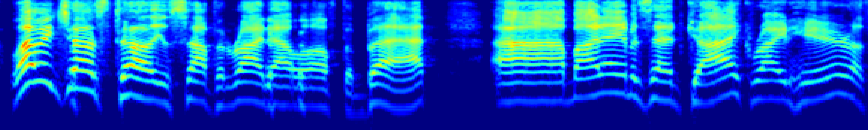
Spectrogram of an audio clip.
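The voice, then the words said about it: Fake professional announcer voice. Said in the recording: “I don't know why I'm doing this voice, but I feel like I'm using my professional announcer voice or my fake announcer voice.”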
